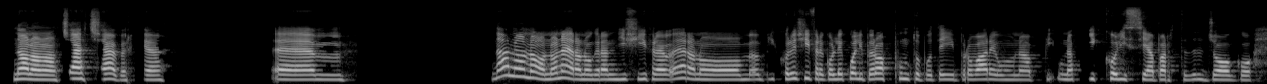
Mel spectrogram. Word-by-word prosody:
No, 250 +1 +8
no, 230 - +7
no. 210 - -4
C'è, 265 +3 +5
c'è, 255 -2 +1
perché 215 0 -4 1.0
ehm 225 -1 +2 1.5
No, 400 +5 +4
no, 375 -2 +3
no, 300 -7 +4
non 250 +5 +1
erano 235 -5 +4
grandi 230 +1 -1
cifre, 235 -1 -1
e - - -2
erano, 230 -5 +1
m 230 0 -7
piccole 245 +2 -5
cifre, 255 -3 -2
con 235 +1 -2
le 245 0 -2
quali 260 0 -1
però, 245 +1 0
appunto, 255 -1 -3
potevi 225 0 -6
provare 230 +1 0
una 215 -1 -6
pi 210 +3 -19
una 230 -2 -5
piccolissima 240 -2 -3
parte 220 0 -4
del 225 +1 -9
gioco, 210 0 -1
230 Hz, 155 wpm, -23 LUFS, 220-250 Hz, 1.5 s, No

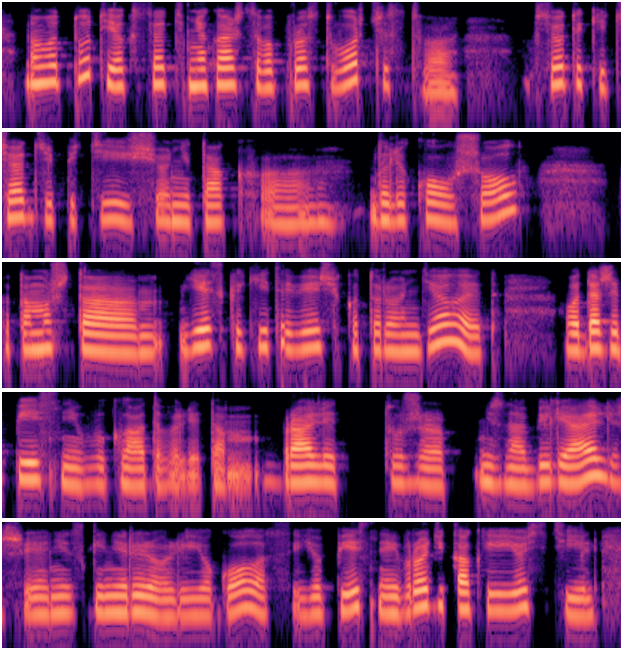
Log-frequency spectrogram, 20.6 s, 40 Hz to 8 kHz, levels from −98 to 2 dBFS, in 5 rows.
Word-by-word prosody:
Ну, 265 -1 +3
вот 280 0 +2
тут 360 +3 0
я, 240 -1 +4
кстати, 255 +2 -2
мне 240 0 +4
кажется, 250 -1 +2
вопрос 230 +3 -1
творчества. 240 - -2 0.5
Всё-таки 255 -3 -1
ChatGPT 205 -2 -3
ещё 190 0 -5
не 190 -1 -1
так, 185 +1 -3
э, 170 0 -4 0.4
далеко 200 0 -1
ушёл, 210 - 0 0.7
потому 205 +1 +1
что 185 -4 +3
есть 235 +3 +3
какие-то 220 +1 -4
вещи, 220 +3 -1
которые 200 -1 -3
он 190 - -2
делает. 230 -6 +2 0.4
Вот 200 -2 +4
даже 215 -1 +6
песни 205 -4 +1
выкладывали, 165 0 -3
там, - - -5
брали 185 -1 +4 0.3
ту 180 -1 -6
же, 165 -2 -3 0.2
не 185 - -2
знаю, 170 -1 -2
Билли 185 +3 -1
Айлиш, 190 +1 +3
и - - -1
они 170 +1 -1
сгенерировали 180 -3 0
её 160 0 -3
голос, 195 -1 +1
её 175 +1 -4
песни, 195 +1 0
и - - 0
вроде 230 +6 +3
как 210 -3 +4
её 200 +2 +2
стиль, 165 -7 -5
195 Hz, 140 wpm, -24 LUFS, 180-225 Hz, 0.7 s, даже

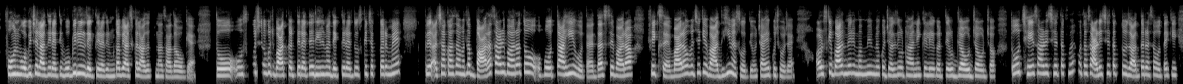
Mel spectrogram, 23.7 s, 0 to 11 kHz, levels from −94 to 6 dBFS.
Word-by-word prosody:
Phone 280 +1 +5
वो 265 -2 +5
भी 275 +3 +2
चलाती 260 -3 +4
रहती 245 +1 +1
हैं, 235 - -4
वो 250 +1 +2
भी 320 +6 +4
रील 305 -1 +4
देखती 235 -1 +4
रहती 220 0 0
हैं, 215 - -4
उनका 250 +3 +1
भी 245 0 +1
आजकल 230 +1 +1
आदत 200 0 +1
इतना 215 -1 -4
ज़्यादा 200 -1 -3
हो 190 -1 -3
गया - - -4
है। - - -6 0.4
तो 235 0 +5 0.4
उस 275 -1 -6
कुछ 335 +5 -10
न - - -2
कुछ 320 -3 -3
बात 245 -1 +5
करते 265 +1 0
रहते 260 +1 +1
हैं, 285 - +3
रील 270 0 0
मैं 275 -1 -1
देखती 240 +2 0
रहती 240 -3 0
हूँ। 260 - -2
उसके 285 +4 -7
चक्कर 280 0 -2
में 305 +6 0 0.5
फिर 290 0 +4
अच्छा-ख़ासा 295 +4 0
मतलब 290 +2 -1
12, 225 +6 +5
साढ़े 340 0 +2
12 315 0 +2
तो 355 - +1 0.3
होता 260 +1 +2
ही 280 +4 +3
होता 220 -9 -3
है। 195 - -3
10 240 +1 +2
से 280 - -1
12 240 +2 +3 0.4
फ़िक्स 295 -4 -1
है। 210 -3 +1
12 230 +6 +4
बजे 305 +2 -5
के 325 0 -2
बाद 215 -4 +2
ही 300 +8 0
मैं 280 -5 +1
सोती 210 -4 -7
हूँ, 210 - -8
चाहे 235 +1 0
कुछ 245 -2 -8
हो 205 - -5
जाए। 195 +2 -8 0.5
और 250 +3 +3
उसके 280 +4 -4
बाद 285 +2 +5
मेरी 310 0 -2
मम्मी 280 +1 -1
मेरे 280 -1 -2
को 275 - -4
जल्दी 240 +1 -3
उठाने 245 -1 -3
के 255 - -5
लिए 240 0 -1
करती 225 0 -5
हैं, 230 - +2
"उठ 220 -3 -3
जाओ, 225 -2 +4
उठ 225 - 0
जाओ, 220 -2 0
उठ 210 - -7
जाओ", 210 -1 -4 0.3
तो 315 +4 0
6, 285 +1 +1
साढ़े 305 0 -1
6 305 - -2
तक 300 - -3
मैं 340 - -4
मतलब 305 -2 -3
साढ़े 275 -2 +3
6 310 +3 -7
तक 305 -1 -3
तो 290 - -2
ज़्यादातर 240 +3 0
ऐसा 255 +1 -7
होता 230 -1 -4
है 240 - -5
कि 250 - -4
260 Hz, 255 wpm, -22 LUFS, 230-290 Hz, 0.5 s, Phone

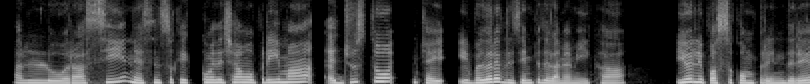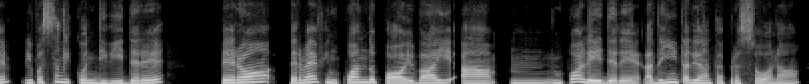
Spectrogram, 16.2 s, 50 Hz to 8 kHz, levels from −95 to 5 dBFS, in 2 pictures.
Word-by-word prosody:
Allora, 205 -2 -1
sì, 280 - -3
nel 235 -7 +1
senso 235 +1 -4
che, 235 -1 -2
come 250 -1 0
dicevamo 250 +1 0
prima, 260 +5 +1
è 205 +1 -2
giusto 305 - -1 0.3
cioè 215 -5 -2
i 190 - -1 0.2
i - - 0
valori 230 +7 +4
ad 290 -6 +1
esempio 215 +2 -1
della 195 -4 +1
mia 190 - -3
amica 190 +2 -5 0.5
io 270 +4 +4
li 275 -2 +3
posso 215 +1 0
comprendere, 200 +3 0
li 225 -1 -3
posso 250 +4 -2
anche 270 -4 +1
condividere, 210 +3 +1 0.5
però 250 +5 +4 0.2
per 230 -2 +2
me 260 +4 +2
fin 245 -4 -1
quando 250 +1 +3
poi 185 -5 +3
vai 230 +3 +2
a, 200 0 0 0.2
mhmm, 210 0 -5
un 210 - -2
po' 280 - +1
a 295 - +2
ledere 190 -4 +3
la 195 - -1
dignità 240 +3 +2
di 230 - +2
un'altra 205 -2 0
persona, 190 -2 -3
215 Hz, 165 wpm, -22 LUFS, 200-250 Hz, 0.5 s, valori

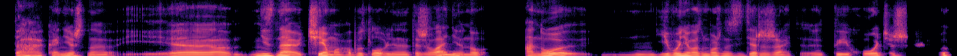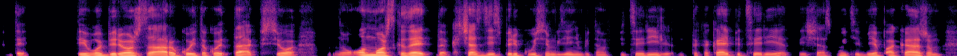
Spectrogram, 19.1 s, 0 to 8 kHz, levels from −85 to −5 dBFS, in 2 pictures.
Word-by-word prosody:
Да, 125 +3 -1
конечно! 105 -4 -4
И, 70 -2 -12
э, 105 -2 +1 0.2
не 120 +1 +1
знаю, 120 -6 +3
чем 115 -2 +3
обусловлено 100 +1 -2
это 95 +1 -6
желание, 110 - +2
но 105 +3 -4 0.4
оно 115 +3 +3
э - - -6 0.2
ну 100 +4 -11
его 115 +5 0
невозможно 115 -2 0
сдержать. 105 -4 -3
Э, 90 0 -10
ты 110 -2 -2
хочешь, 115 +6 -4 0.3
вот - - -4 0.2
ты, - - -4 0.5
ты 130 - +2
его 125 0 +4
берёшь 120 0 +6
за 110 0 +6
руку 130 +2 +3
и 130 - +3
такой: 120 -1 0
"Так, 115 -2 +2
всё". 115 -4 0 0.3
Ну, 110 -1 -5
он 125 0 +4
может 125 -1 +7
сказать: 120 -2 +5
"Так, 125 - -4
щас 145 -1 +3
здесь 135 0 -3
перекусим 130 -5 -3
где-нибудь, 95 -2 -4
там, 90 0 -7
в - - -27
пиццерии 120 +6 -4
или". 110 -5 -6 0.2
"Да - - -10
какая 140 0 +1
пиццерия? 145 -5 -4
Ты 105 - -11
щас, 120 +3 -8
мы 120 - -6
тебе 120 +3 -3
покажем 125 -4 +1
115 Hz, 165 wpm, -23 LUFS, 105-125 Hz, 0.5 s, может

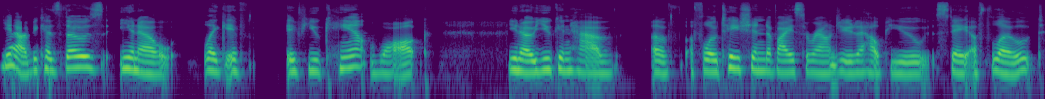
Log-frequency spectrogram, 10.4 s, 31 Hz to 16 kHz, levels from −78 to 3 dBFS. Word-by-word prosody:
Yeah, 250 -9 +4
because 195 +2 -2
those, 225 -1 +5 0.2
you 220 -1 +4
know, 165 -4 +2 0.3
like, 185 -2 +1
if 185 -1 -2 0.4
if 185 0 -2
you 185 -2 -2
can't 230 +5 -1
walk, 160 0 -1 0.8
you 205 -2 +3
know, 175 -2 +6
you 195 +4 +2
can 200 -1 0
have 175 -2 -1 0.3
a 170 -2 0 0.2
a 185 - -7
flotation 200 +3 +2
device 175 -2 0
around 170 -2 -2
you 165 -2 -1
to 175 0 -2
help 170 -1 -3
you 160 -1 -2
stay 170 -3 0
afloat 170 +1 0
185 Hz, 155 wpm, -22 LUFS, 170-205 Hz, 0.8 s, know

